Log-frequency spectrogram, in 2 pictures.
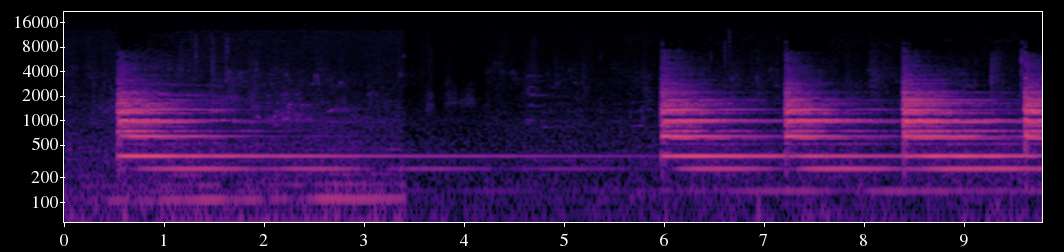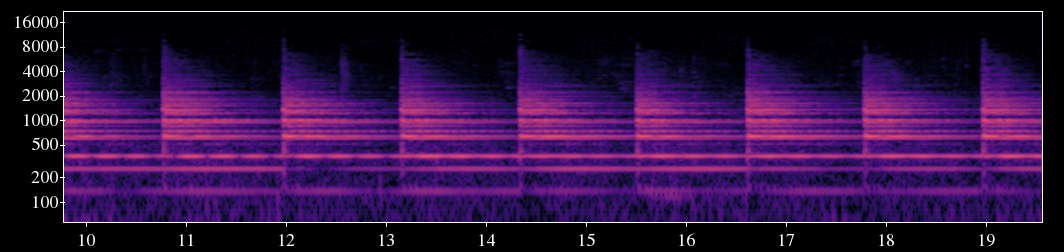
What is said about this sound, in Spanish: estos tañidos de campana se anuncia una invasión divina. Dios quiere posarse sobre nosotros.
